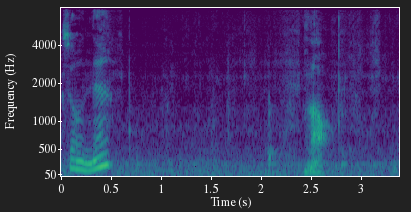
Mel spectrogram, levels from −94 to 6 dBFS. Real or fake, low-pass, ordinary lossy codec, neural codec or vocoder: fake; none; none; codec, 16 kHz, 16 kbps, FunCodec, trained on Chinese and English, 50 frames a second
